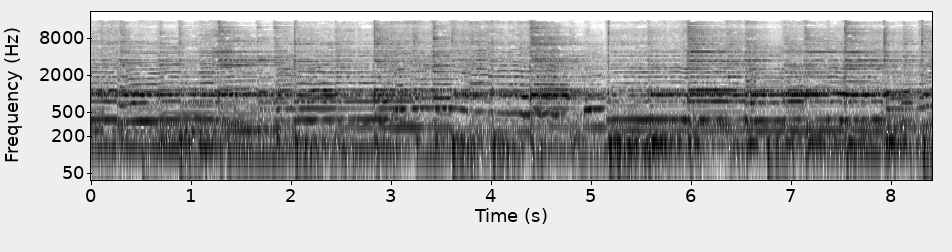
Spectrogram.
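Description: A saxophone and an acoustic guitar playing an instrumental piece: the saxophone carries the melody in long held notes over the guitar's chords.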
